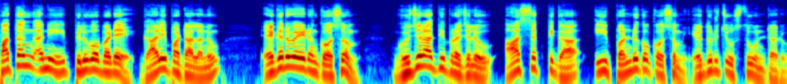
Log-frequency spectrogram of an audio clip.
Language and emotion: Telugu, neutral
